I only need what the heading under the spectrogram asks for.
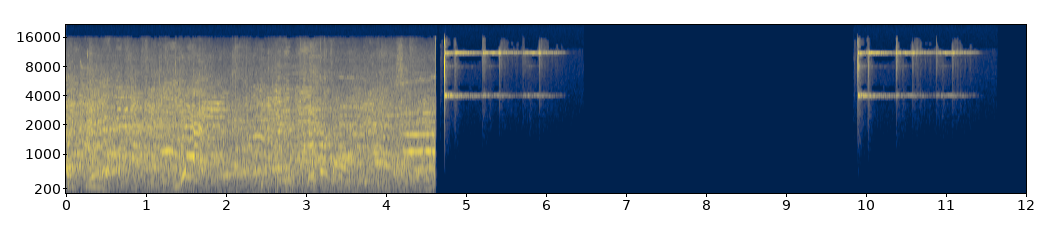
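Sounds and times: high bell ding: 9.9s - 11.4s.

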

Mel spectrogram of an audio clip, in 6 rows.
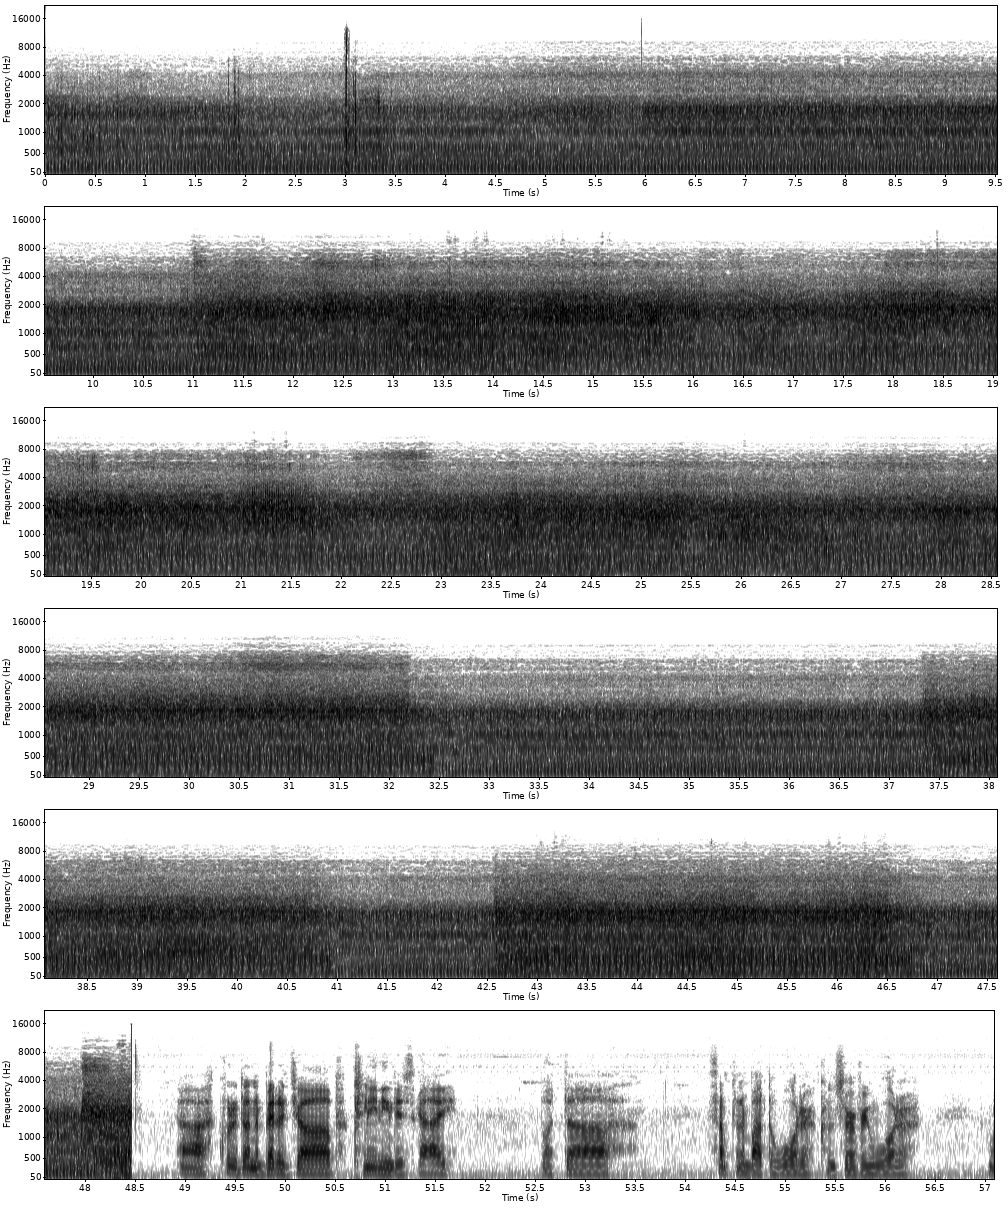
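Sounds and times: low steady hum: 0.0s - 57.0s
hose spraying water: 4.6s - 48.5s.

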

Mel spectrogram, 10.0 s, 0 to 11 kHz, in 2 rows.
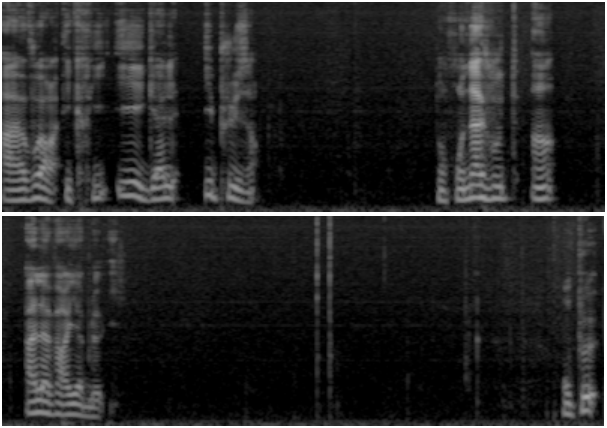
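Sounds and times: computer mouse clicks: 7.6s - 8.3s.

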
